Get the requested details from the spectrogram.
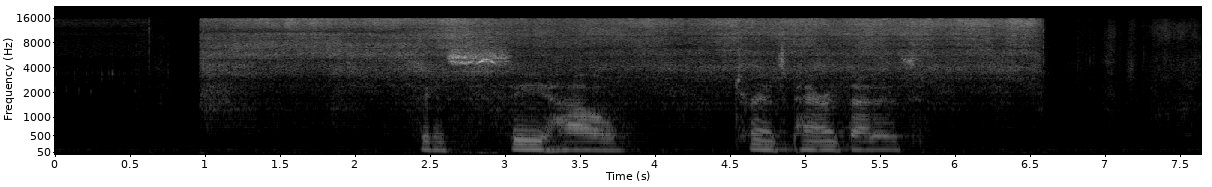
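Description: An airbrush hisses steadily.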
